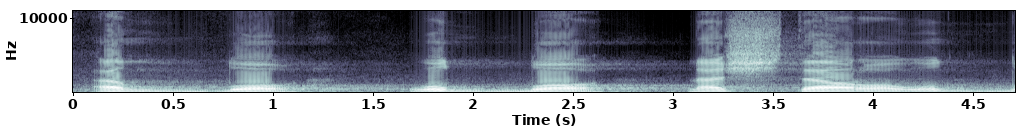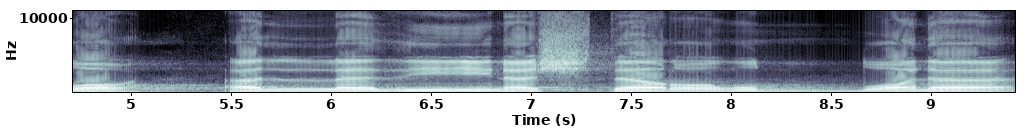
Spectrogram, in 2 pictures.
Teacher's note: dhad ada salah satu sifatnya adalah sifat istiqalah, yaitu sifat memanjang sedikit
